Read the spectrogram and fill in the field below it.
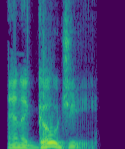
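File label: "anagoge", British English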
